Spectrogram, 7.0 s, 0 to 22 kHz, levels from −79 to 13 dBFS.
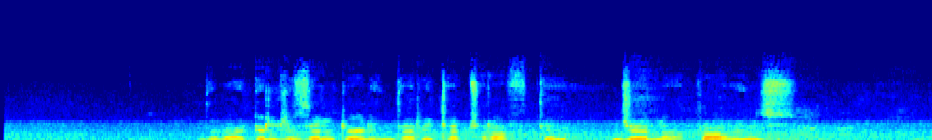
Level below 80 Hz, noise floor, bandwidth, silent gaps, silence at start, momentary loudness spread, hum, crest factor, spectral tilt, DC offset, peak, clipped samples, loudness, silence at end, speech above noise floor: -58 dBFS; -44 dBFS; 13 kHz; none; 0.05 s; 23 LU; none; 20 dB; -5.5 dB/octave; under 0.1%; -4 dBFS; under 0.1%; -23 LUFS; 0 s; 22 dB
